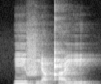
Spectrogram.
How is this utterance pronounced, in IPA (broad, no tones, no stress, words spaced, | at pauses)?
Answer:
i fḭ qʼḭ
